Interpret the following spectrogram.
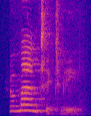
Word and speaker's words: romantically: Romantically. Romantically, not romantically. Do not say that. Romantically is the incorrect pronunciation. The correct pronunciation is romantically.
